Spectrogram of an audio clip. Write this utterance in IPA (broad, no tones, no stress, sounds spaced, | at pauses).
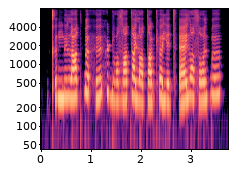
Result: kʼ ø ŋ͡m y l ɑ t ɓ œ h ø h ɵ ɖʱ ɵ zˤ ɛ t ɑ lʲ ɑ tˤ ø ʈʰ œ j e t͡sʼ æ lʲ ɑ sˤ y l ɓ ɵ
